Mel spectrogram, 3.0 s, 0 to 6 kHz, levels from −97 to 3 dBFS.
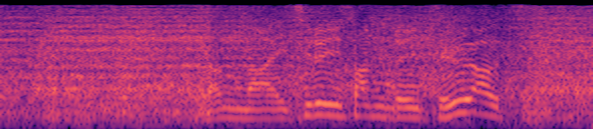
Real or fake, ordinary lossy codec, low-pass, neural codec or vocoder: fake; MP3, 32 kbps; 5.4 kHz; codec, 16 kHz, 16 kbps, FreqCodec, larger model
